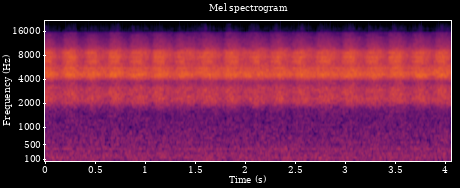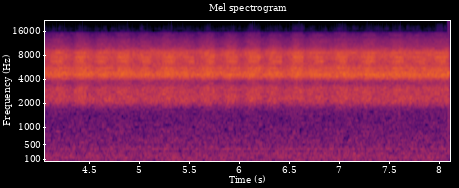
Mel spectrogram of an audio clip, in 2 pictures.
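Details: Crickets sounding over a bay on Korčula, Croatia, their high, grainy trill pulsing steadily about twice each second without pause, the only clear sound present.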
